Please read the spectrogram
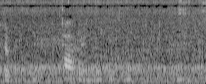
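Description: Steady low hum and hiss of a professional kitchen's background noise, with a brief faint voice early on.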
